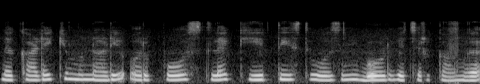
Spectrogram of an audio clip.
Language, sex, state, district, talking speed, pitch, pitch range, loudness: Tamil, female, Tamil Nadu, Nilgiris, 110 wpm, 210 Hz, 200-225 Hz, -16 LUFS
